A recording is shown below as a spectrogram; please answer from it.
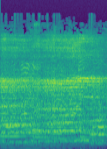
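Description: A man singing a song live in an operatic style over a choral backing track, holding long notes.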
